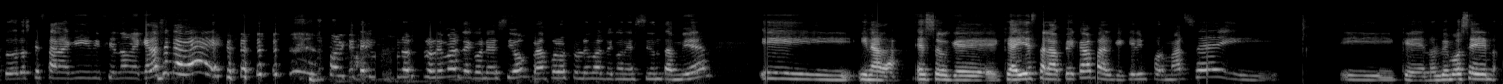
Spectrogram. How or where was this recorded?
video call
